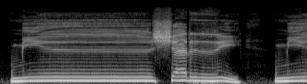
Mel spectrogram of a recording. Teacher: Nah, kalau ming itu sepertinya langsung ke hidung. Ini salah ya. Tetap eng-nya itu samar jelas. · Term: ikhfa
